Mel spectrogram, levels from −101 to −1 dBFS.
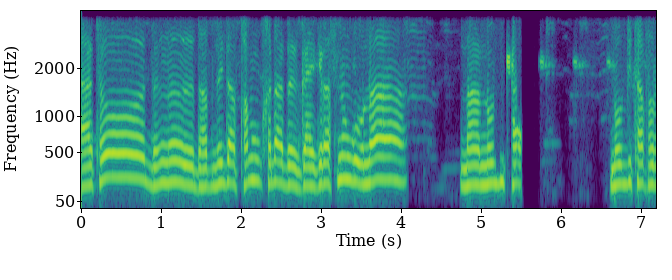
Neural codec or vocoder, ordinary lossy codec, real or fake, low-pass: none; none; real; 3.6 kHz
